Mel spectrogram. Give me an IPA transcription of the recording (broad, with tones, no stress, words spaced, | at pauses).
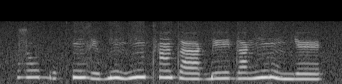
zoː˦bo˨kʰũ˦ zɪ˨bũ˦˨ ŋũ˦tʰã˦taː˨ ɡ͡beː˦da˦ ŋũ˦ɾũ˨ ɲɛ˦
